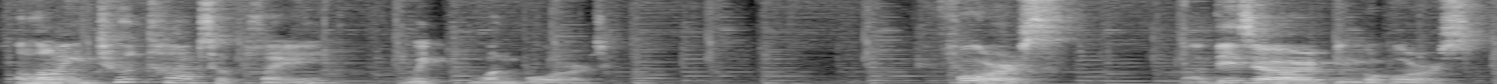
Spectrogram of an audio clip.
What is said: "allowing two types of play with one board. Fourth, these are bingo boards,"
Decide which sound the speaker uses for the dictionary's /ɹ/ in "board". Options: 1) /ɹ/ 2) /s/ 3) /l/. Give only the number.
1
